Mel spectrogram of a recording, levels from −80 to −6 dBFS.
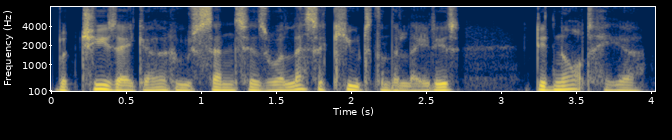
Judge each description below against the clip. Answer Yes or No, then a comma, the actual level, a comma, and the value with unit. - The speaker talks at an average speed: Yes, average, 195 wpm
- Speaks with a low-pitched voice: Yes, low, 110 Hz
